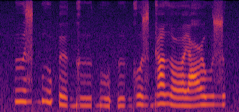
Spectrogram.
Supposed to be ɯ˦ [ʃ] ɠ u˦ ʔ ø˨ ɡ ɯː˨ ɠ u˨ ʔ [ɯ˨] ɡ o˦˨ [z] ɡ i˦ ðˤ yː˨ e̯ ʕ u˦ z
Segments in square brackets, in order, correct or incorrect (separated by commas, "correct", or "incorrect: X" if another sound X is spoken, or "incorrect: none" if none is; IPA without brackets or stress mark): incorrect: z, correct, correct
